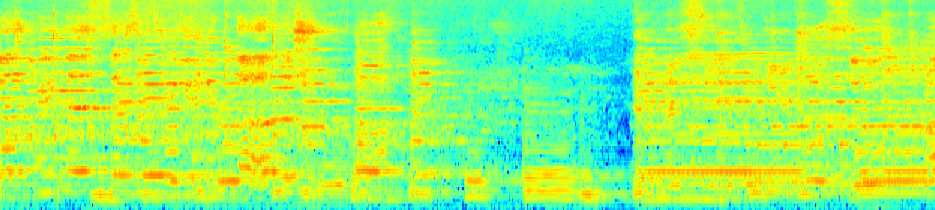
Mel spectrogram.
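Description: A song with a guitar-led instrumental backing track and a man singing over it into a microphone. The music thins out briefly about three seconds in, then comes back in full just after four seconds.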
